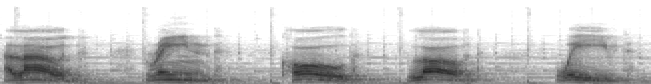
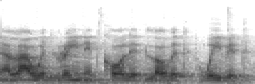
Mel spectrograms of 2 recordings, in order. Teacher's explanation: you see the sound it's a voiced sound it comes from your throat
